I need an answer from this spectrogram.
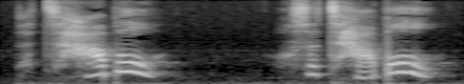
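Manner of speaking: high, baffled echo question; puzzled listener. Pretend. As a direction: play someone who has no idea what that word is. Acting the confused listener.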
